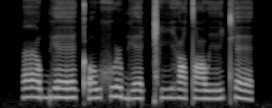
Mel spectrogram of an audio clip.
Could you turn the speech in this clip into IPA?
ʕʊbʲɛːkʼɔw xʷə˞bʲɛː ǁʰiɦə˞ tˤɑwɪːcʰɛ

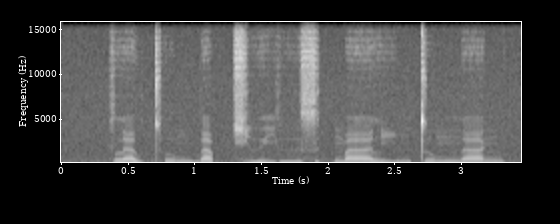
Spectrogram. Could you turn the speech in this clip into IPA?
kla˧wtʰo˧mwa˥˩p̚ t͡ɕɯː˦˥jɯː˧sɯ˦˥k̚ maː˦˥liː˦˥m to˥˩m na˥˩ŋ

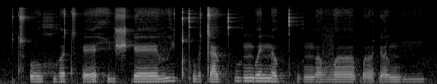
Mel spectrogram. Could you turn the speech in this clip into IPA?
t͡sʼo˧xʷʌ˧ t͡sʼɛ˨˦hi˧ʃ ɗɛː˧vi˦tkʷʼʌ˧ta˧ kʷʰɯ˦ŋʷɛ˦ nʌ˦kʷʰʌ˧ŋʌ˧ vʌː˧ɓʌ˨ ɗʌ˧lŋiː˧

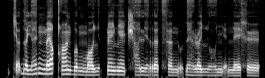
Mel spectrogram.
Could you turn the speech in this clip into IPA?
cə̰ɡə jɛ̤ ŋ͡mɛ qʰœ̃ɡ͡bo ŋ͡mɔʎə̤ k͡pẽʎẽt͡ʃʰa̤ lʲɛ̤rət͡sʰœ nṵɗɛ̤ɭə ʎo̤ɲḛ ne xø

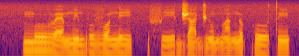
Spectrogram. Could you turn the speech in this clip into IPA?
muː˦βɛ˨˦ mĩ˦bu˦vo˦ni˦ | fiː˨˦d͡ʒa˨d͡ʒũ˨ bã˨nʊ˦ kuː˦˨tĩ˦

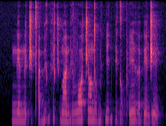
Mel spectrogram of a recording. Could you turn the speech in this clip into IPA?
mʲɜmʲɔ̃t͡ʃɘtʼa bʲɔɡfʲɔt͡ʃ bãbʲo vɔ t͡ʃɔ̃dobi ɠiɡpʲɘɡɒ pʼĩrəpʲãd͡ʒĩ

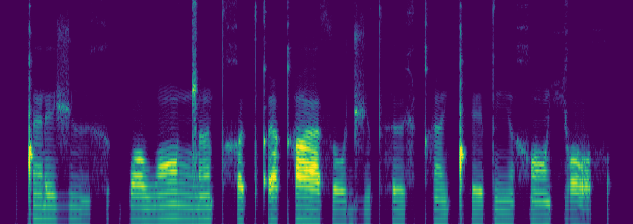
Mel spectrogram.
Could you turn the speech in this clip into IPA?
ǃɛ̃ɾeʒɨx | pɔwɔ̃ ŋ͡ǁɐ̃t χɘtqʼiqʰa sod͡ʒɨthɘx qʰĩǃʰetĩ χɔ̃ çɔx

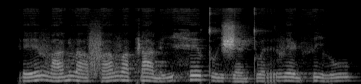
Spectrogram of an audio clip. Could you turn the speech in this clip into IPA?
ɾe˩˥βa˩˥ɳ lɐ˩fɐ˩˥ βɐ˥˩kɽa˥˩ɳi˩˥ he˥tʷi˩ ʒɛ˩ɳtʷɛ˧rβe˥˩ɳ θi˥˩lu˥

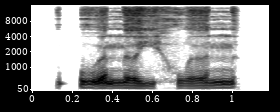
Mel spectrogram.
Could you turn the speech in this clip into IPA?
ʔṵ˧˨ə̯nə˨˩j hwə˨˦n

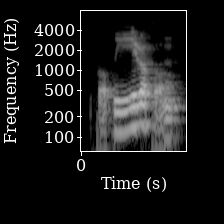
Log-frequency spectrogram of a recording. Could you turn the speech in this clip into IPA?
kɔ̰piː ɭɒkɔ̰ŋ

